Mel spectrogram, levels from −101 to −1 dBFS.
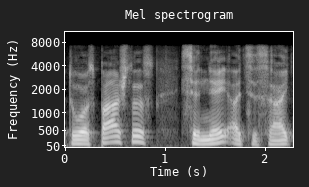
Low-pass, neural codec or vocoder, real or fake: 7.2 kHz; codec, 16 kHz, 8 kbps, FunCodec, trained on LibriTTS, 25 frames a second; fake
